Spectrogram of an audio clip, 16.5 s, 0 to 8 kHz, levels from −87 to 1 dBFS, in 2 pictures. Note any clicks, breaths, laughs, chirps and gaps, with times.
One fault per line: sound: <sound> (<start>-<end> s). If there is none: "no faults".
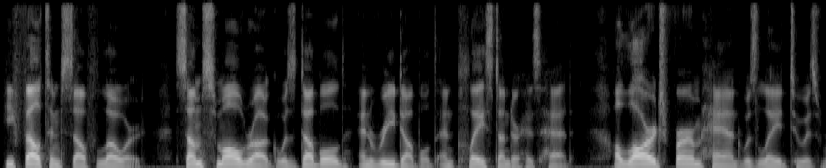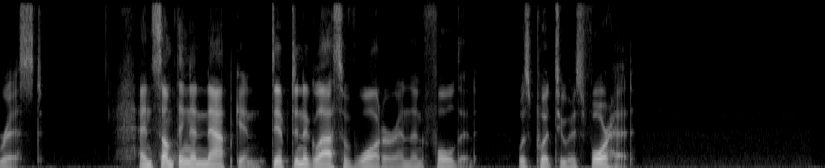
no faults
